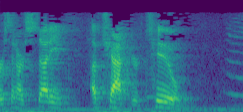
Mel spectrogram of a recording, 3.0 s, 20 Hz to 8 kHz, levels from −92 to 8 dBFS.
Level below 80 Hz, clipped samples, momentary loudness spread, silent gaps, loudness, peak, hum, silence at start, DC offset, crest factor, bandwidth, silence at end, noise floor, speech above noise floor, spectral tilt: -48 dBFS; under 0.1%; 12 LU; none; -19 LUFS; -2 dBFS; none; 0 s; under 0.1%; 20 dB; 5.8 kHz; 0 s; -44 dBFS; 25 dB; -8 dB/octave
